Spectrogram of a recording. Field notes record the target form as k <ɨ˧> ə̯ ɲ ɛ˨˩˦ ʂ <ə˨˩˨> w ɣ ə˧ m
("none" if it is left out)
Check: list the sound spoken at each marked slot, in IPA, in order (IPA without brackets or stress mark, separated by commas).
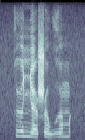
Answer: ɨ˧, ə˨˩˨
